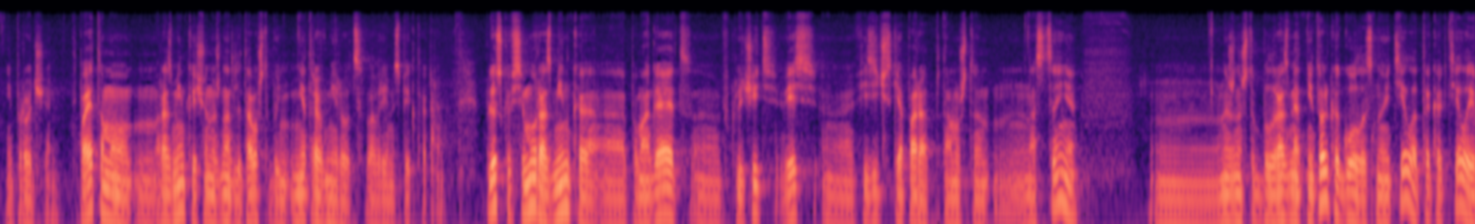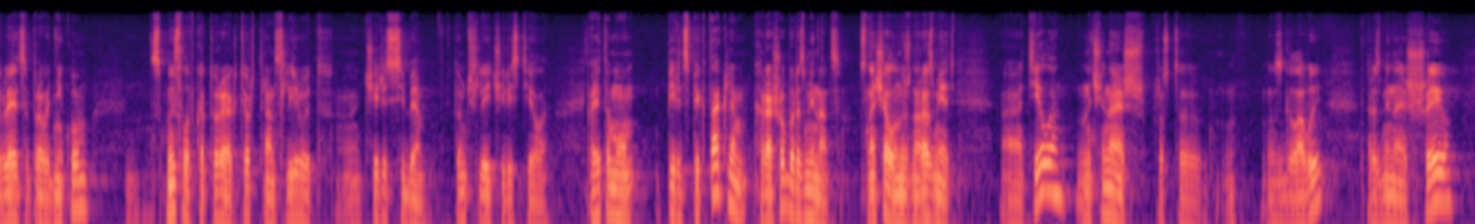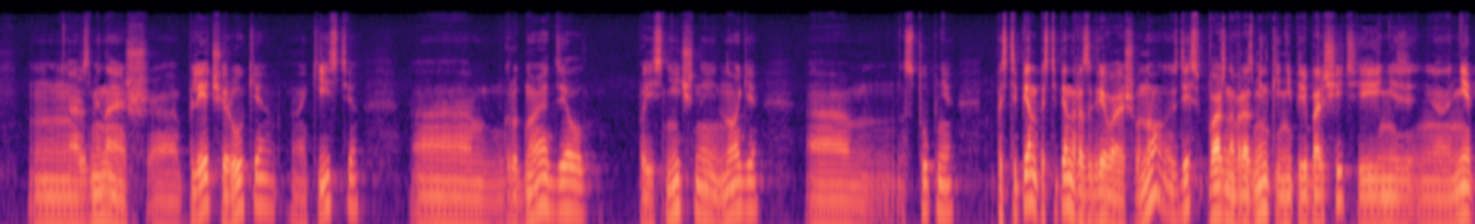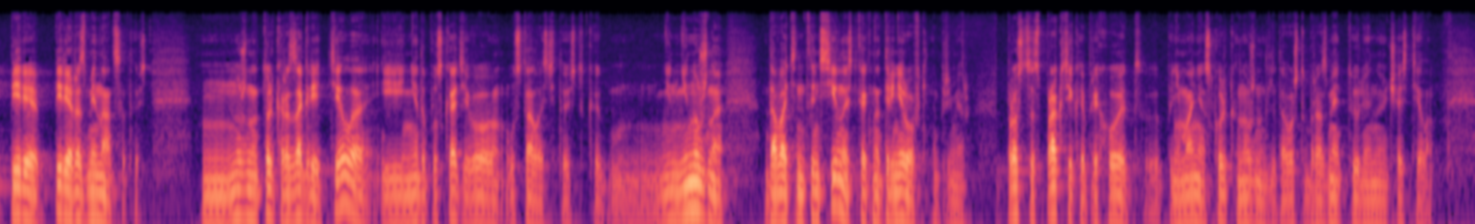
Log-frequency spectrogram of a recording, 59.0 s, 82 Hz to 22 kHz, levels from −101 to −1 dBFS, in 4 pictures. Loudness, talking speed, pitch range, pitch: -28 LUFS, 135 wpm, 80-105 Hz, 90 Hz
